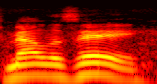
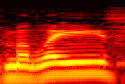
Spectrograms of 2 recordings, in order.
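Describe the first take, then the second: First: The name is given a French-style pronunciation. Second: The name sounds like the English word malaise. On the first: "I believe it's Malazé. I assume that because he's French" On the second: "Be kind of funny if it's Malaise, just because of the English word that is pronounced that way"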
